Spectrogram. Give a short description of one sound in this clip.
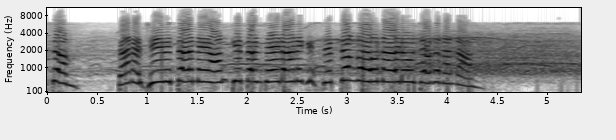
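A young woman shouts a speech through loudspeakers with great energy.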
